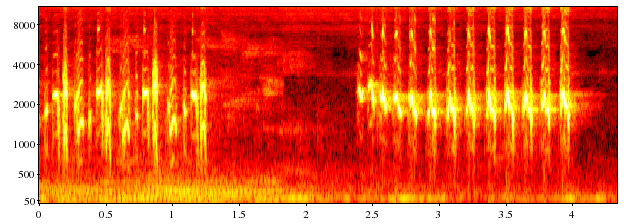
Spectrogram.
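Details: Trucukan (sooty-headed bulbul) lure song, loud and lively: jumbled warbling notes, then a gap, then a steady series of about a dozen clear, ringing chirps in quick succession.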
